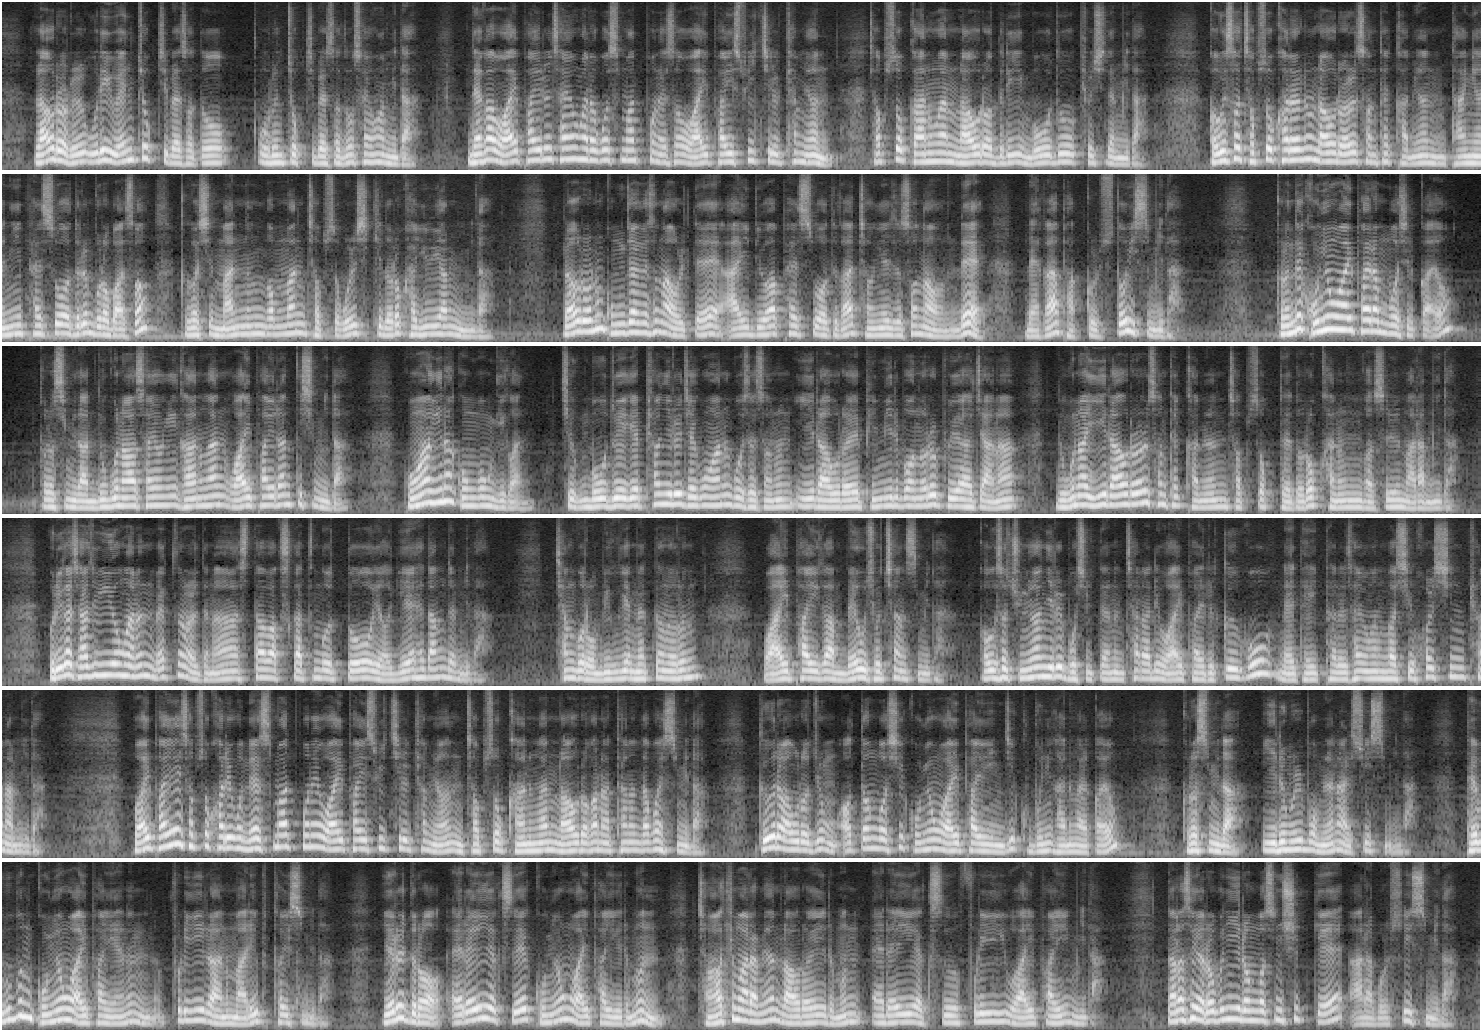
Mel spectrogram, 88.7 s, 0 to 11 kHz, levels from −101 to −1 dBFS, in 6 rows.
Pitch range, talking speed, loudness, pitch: 135-180 Hz, 355 characters per minute, -14 LUFS, 155 Hz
